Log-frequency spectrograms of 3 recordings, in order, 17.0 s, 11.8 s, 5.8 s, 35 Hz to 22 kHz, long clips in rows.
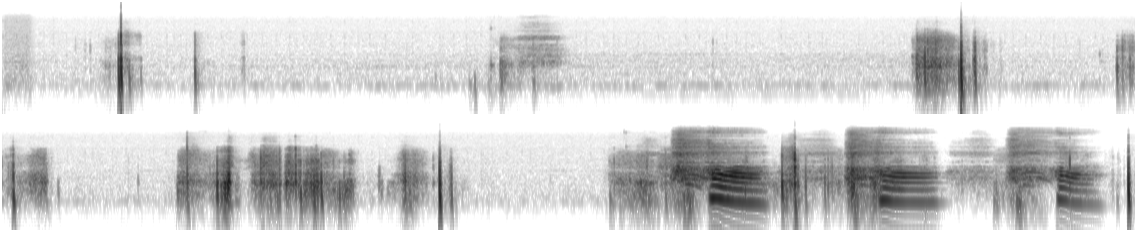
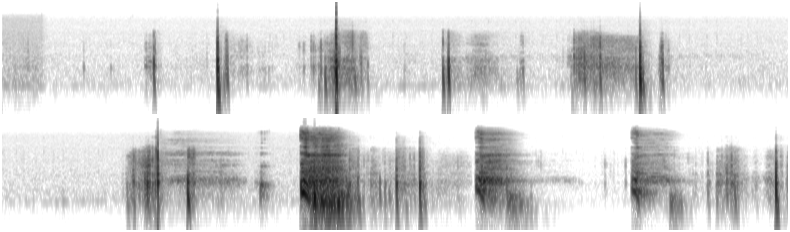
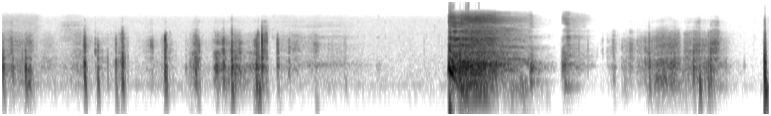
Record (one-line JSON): {"exhalation_length": "17.0 s", "exhalation_amplitude": 26028, "exhalation_signal_mean_std_ratio": 0.28, "three_cough_length": "11.8 s", "three_cough_amplitude": 26028, "three_cough_signal_mean_std_ratio": 0.21, "cough_length": "5.8 s", "cough_amplitude": 26028, "cough_signal_mean_std_ratio": 0.25, "survey_phase": "beta (2021-08-13 to 2022-03-07)", "age": "45-64", "gender": "Female", "wearing_mask": "No", "symptom_cough_any": true, "symptom_runny_or_blocked_nose": true, "symptom_sore_throat": true, "symptom_fatigue": true, "symptom_fever_high_temperature": true, "symptom_change_to_sense_of_smell_or_taste": true, "symptom_loss_of_taste": true, "symptom_onset": "3 days", "smoker_status": "Never smoked", "respiratory_condition_asthma": false, "respiratory_condition_other": false, "recruitment_source": "Test and Trace", "submission_delay": "2 days", "covid_test_result": "Positive", "covid_test_method": "RT-qPCR", "covid_ct_value": 20.2, "covid_ct_gene": "ORF1ab gene", "covid_ct_mean": 21.4, "covid_viral_load": "92000 copies/ml", "covid_viral_load_category": "Low viral load (10K-1M copies/ml)"}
